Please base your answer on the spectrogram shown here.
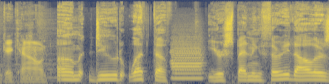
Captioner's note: horn honking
